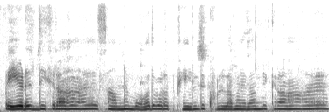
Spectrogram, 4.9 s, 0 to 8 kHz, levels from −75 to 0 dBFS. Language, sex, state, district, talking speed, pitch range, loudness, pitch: Hindi, female, Chhattisgarh, Raipur, 160 wpm, 220-240 Hz, -18 LUFS, 235 Hz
